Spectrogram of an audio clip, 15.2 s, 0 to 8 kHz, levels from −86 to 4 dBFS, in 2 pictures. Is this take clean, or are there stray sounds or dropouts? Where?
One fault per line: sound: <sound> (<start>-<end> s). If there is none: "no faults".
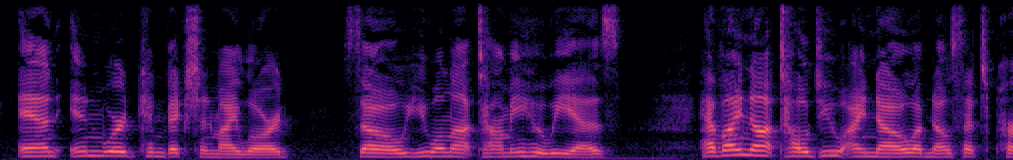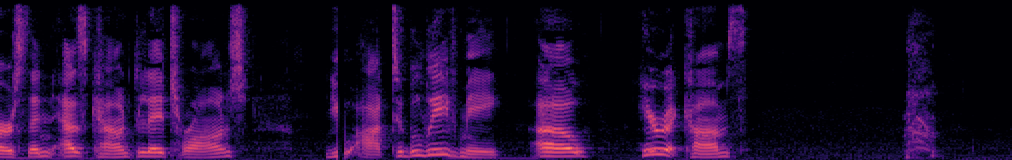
sound: dropout (10.1-10.2 s)
sound: cough (14.3-14.7 s)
